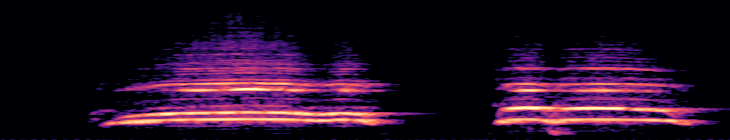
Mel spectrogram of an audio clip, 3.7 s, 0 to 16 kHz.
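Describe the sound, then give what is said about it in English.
Two sustained blasts from a four-in-one whistle sound effect instrument with adjustable stoppers, about a second and a half each, with a breathy, chord-like steam-whistle tone and a short gap between them. “It's 4-in-1 because you could pull all the stoppers way down and get a really low pitch.”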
